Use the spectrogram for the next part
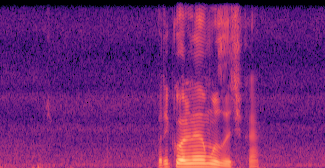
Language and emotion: Russian, positive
